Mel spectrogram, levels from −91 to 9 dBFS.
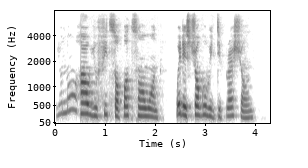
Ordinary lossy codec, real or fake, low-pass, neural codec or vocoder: none; real; none; none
